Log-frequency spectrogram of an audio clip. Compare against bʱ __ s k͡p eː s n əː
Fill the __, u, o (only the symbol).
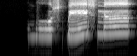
o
